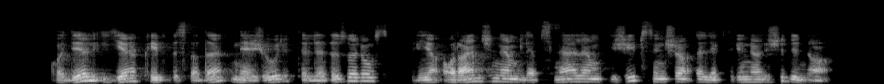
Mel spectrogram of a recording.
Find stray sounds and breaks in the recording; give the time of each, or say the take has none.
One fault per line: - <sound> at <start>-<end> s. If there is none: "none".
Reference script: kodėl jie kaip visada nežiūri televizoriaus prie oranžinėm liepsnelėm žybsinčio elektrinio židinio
none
